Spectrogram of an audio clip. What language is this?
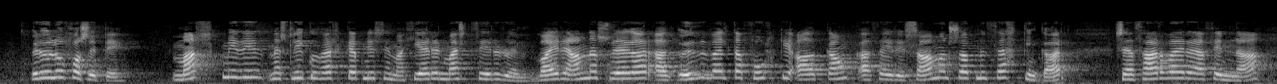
Icelandic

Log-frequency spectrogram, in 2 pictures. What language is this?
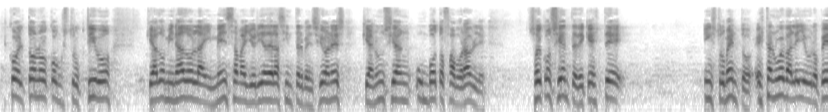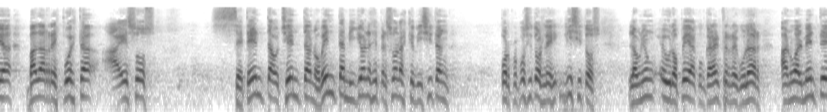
Spanish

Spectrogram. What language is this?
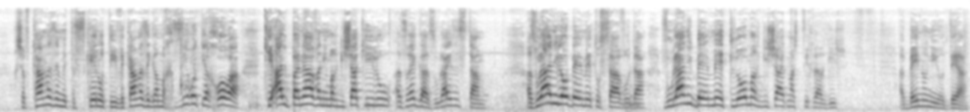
Hebrew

